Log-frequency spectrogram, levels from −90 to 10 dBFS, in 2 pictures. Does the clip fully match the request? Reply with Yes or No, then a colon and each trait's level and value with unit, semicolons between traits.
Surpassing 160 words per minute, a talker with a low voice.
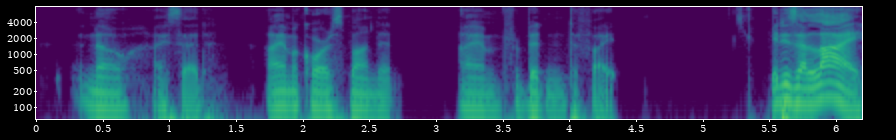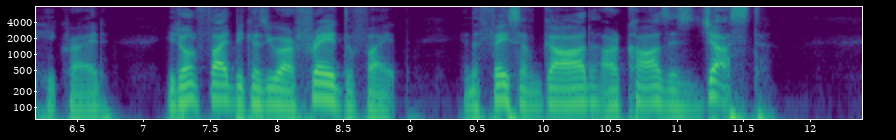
Yes: average, 180 wpm; low, 100 Hz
